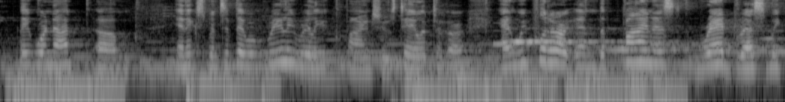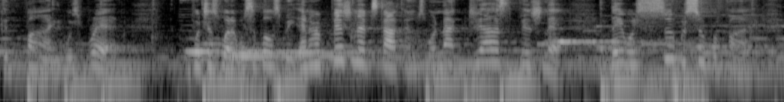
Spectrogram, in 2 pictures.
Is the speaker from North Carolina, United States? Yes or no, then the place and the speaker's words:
yes; Black Mountain, North Carolina, United States; I grew up in North Carolina, the deep, deep South, Black Mountain, North Carolina.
